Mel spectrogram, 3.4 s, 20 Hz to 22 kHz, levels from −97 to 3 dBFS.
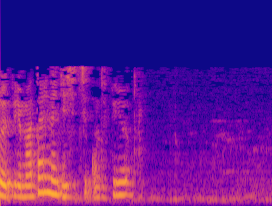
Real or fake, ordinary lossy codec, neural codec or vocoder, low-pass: fake; MP3, 24 kbps; vocoder, 22.05 kHz, 80 mel bands, HiFi-GAN; 7.2 kHz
